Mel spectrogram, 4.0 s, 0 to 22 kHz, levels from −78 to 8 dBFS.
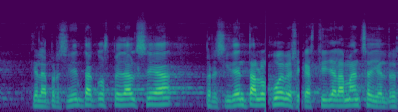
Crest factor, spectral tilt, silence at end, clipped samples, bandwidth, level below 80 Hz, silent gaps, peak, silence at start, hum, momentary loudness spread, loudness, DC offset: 18 dB; -4 dB/octave; 0 s; under 0.1%; 12 kHz; -68 dBFS; none; -4 dBFS; 0 s; none; 10 LU; -22 LUFS; under 0.1%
